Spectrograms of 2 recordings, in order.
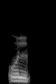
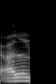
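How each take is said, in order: First: The particle is said with a 'u' vowel. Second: The particle is said with an 'a' vowel. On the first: The speaker calls it right. "उल प्रोनाउंस करोगे अगर बीच में आ रहा है तो" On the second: The speaker calls it wrong. "अल नहीं प्रोनाउंस करोगे"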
